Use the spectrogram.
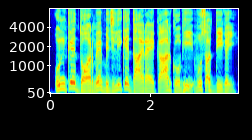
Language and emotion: Urdu, neutral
